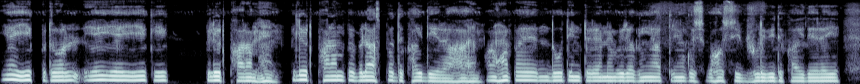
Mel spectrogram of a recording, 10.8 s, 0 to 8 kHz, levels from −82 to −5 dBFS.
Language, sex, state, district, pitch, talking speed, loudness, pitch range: Hindi, male, Chhattisgarh, Bilaspur, 130 Hz, 200 wpm, -16 LUFS, 120-145 Hz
